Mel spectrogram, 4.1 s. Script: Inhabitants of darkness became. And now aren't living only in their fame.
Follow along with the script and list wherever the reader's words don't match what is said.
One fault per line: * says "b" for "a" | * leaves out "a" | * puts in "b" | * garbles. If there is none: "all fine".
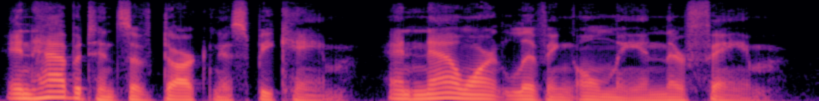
all fine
